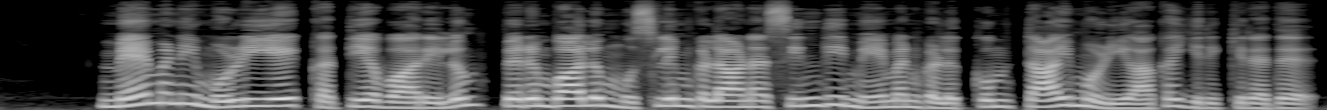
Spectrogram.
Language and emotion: Tamil, neutral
